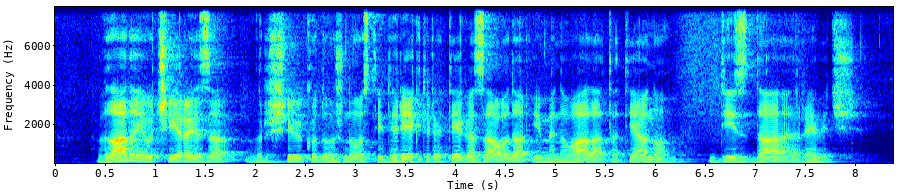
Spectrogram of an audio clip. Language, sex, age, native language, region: Slovenian, male, 30-49, Slovenian, Posavska region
